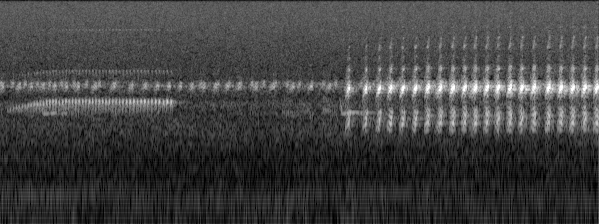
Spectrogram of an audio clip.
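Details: Night pond in north-eastern Italy, mid-April: trilling mole crickets fill the opening seconds, then tree frogs burst in with loud, rhythmic pulsed croaks, roughly three per second, carrying to the end.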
